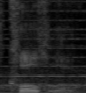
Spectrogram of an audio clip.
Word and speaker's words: Cthulhu: The Call of Cthulhu and Other Weird Stories, the first syllable of Chtulhu is pronounced gutturally and very thickly.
